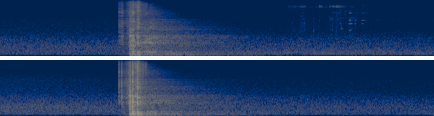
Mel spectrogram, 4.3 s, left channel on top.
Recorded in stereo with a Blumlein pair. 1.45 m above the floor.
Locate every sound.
1.2 s tearing paper: 60° right, 1.1 m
